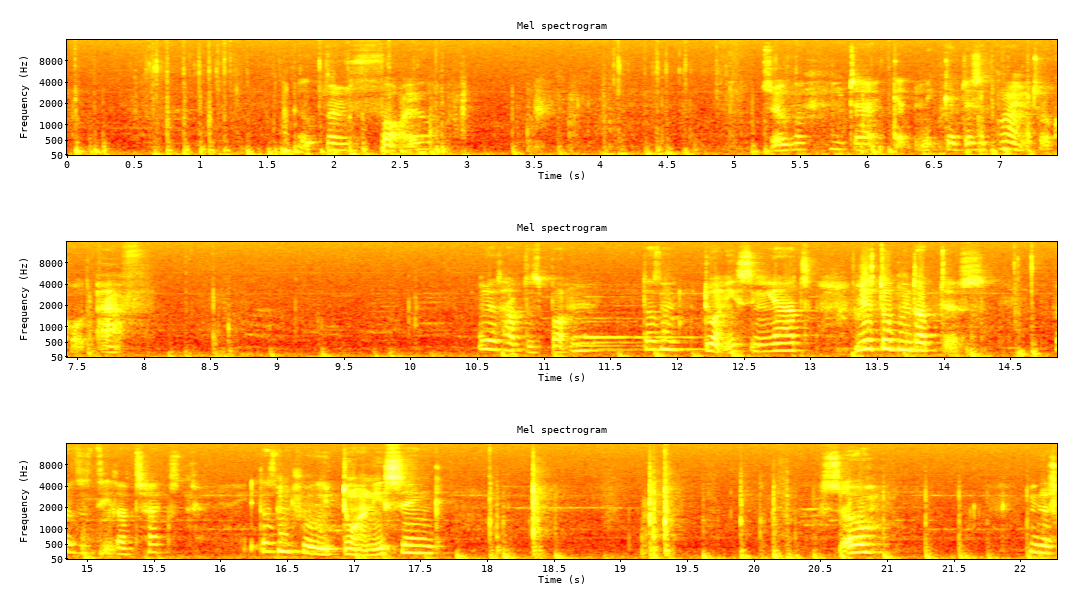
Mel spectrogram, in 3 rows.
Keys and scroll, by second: 0.0 ctrl+s, 0.7-2.1 typing, 2.6 ctrl+s, 4.3 Left, 5.1 f, 6.0 ctrl+s, 8.1 ctrl+b, 14.5 Return.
